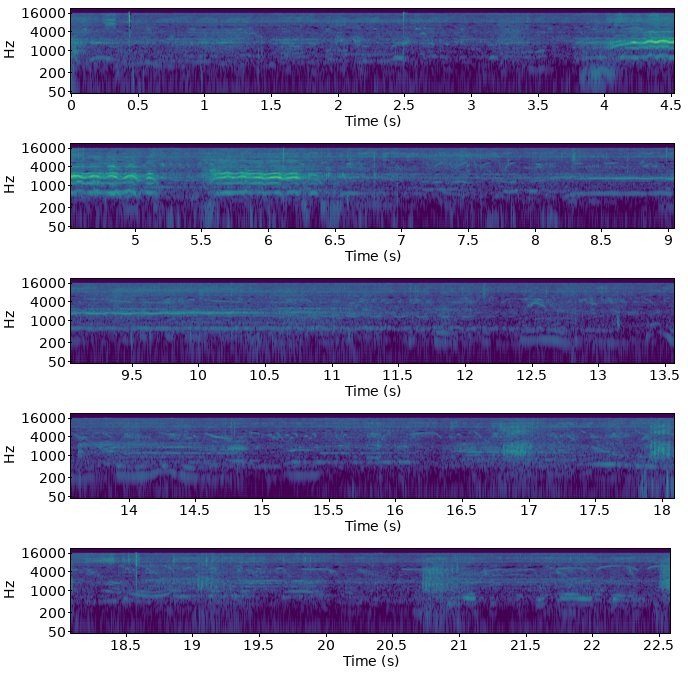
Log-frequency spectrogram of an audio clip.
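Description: A horse whinnying twice, about four and six seconds in. Each is a loud, quavering high call.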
